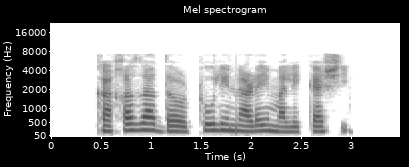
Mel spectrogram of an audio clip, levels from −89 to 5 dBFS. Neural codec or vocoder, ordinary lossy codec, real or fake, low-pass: none; MP3, 48 kbps; real; 7.2 kHz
